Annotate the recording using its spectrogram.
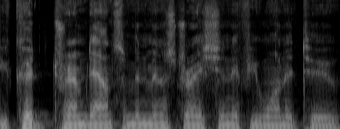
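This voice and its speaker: With a West Texas accent, a man speaks at a moderate pace. His pitch is fairly low. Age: 60s. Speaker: sports podcast co-host. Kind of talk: casual chat.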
